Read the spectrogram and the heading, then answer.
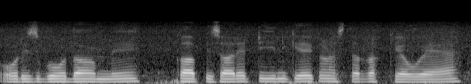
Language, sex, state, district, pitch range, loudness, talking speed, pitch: Hindi, male, Uttar Pradesh, Shamli, 130-135 Hz, -18 LUFS, 150 wpm, 130 Hz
